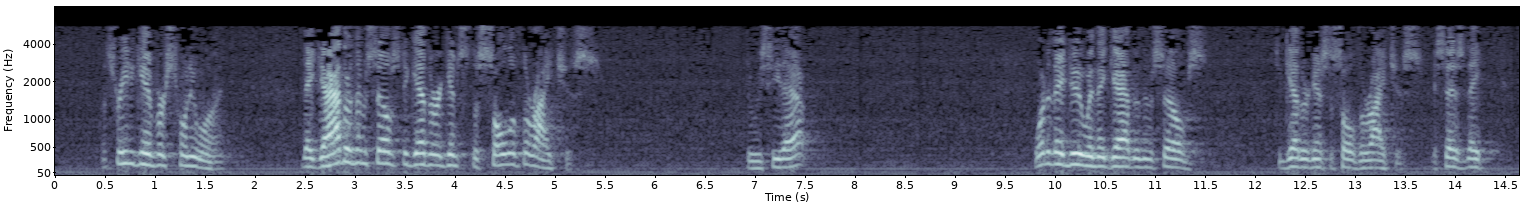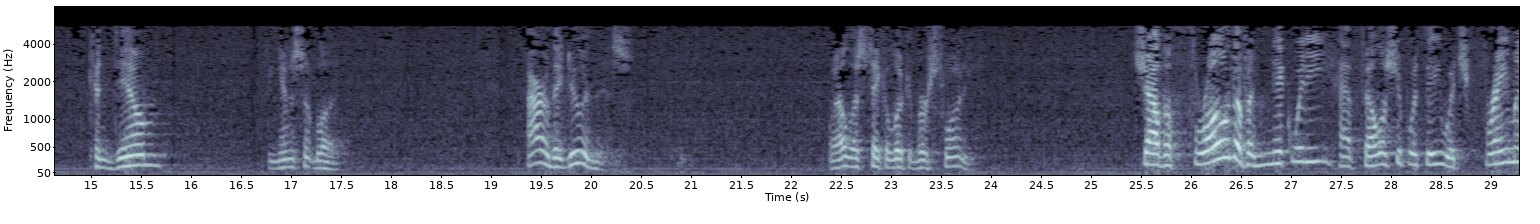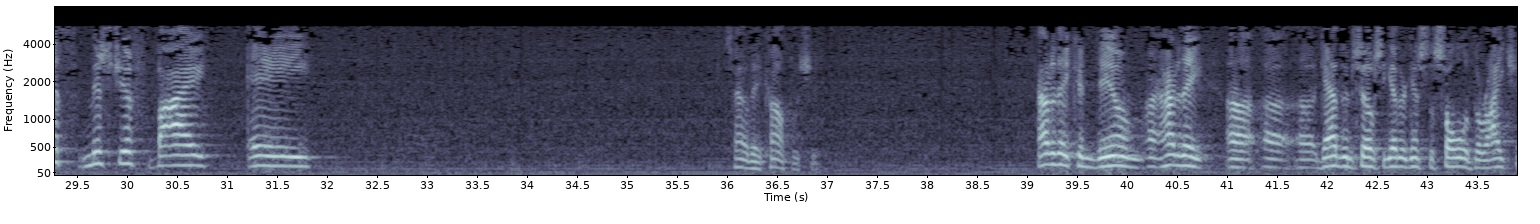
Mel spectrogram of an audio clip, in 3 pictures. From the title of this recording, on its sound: Ketha Heights Baptist Church ~ Live Broadcast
